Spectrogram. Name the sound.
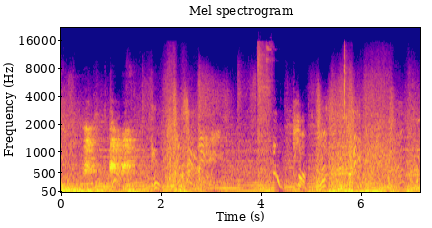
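dogs barking in the video game Pyre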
